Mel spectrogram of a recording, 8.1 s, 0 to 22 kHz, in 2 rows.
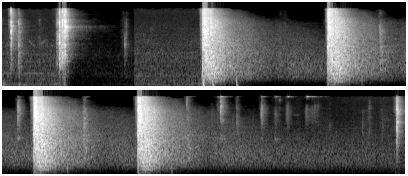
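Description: CMMG Resolute AR-style rifle in 5.56 firing .223 rounds: four shots about a second apart, each with a trailing echo, after a brief click.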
